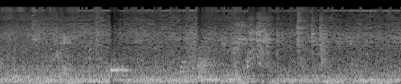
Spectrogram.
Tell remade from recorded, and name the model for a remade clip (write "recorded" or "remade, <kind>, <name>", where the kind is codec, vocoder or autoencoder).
recorded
